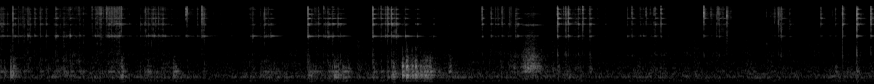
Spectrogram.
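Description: Long dark nails tap the body of a small, empty, clear embossed Coca-Cola glass bottle held upright. Quick bursts of bright, high clinks come in irregular clusters, each tap dying away almost instantly with no low-end body.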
